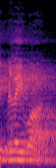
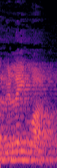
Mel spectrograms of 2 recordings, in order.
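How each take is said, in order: The two takes are said the same way.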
